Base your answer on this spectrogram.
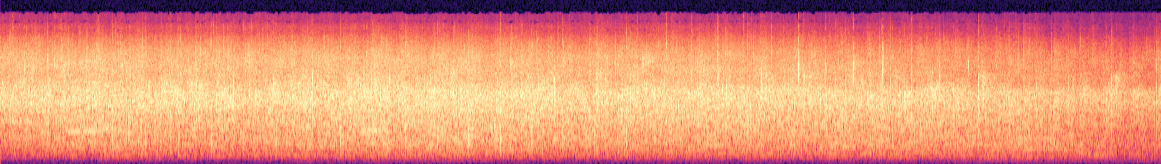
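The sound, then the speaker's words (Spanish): Sustained audience applause for award-winning teachers, a dense, steady wash of many hands clapping at an even loudness for about twelve seconds, with no voices standing out. “Brindemos nuevamente un fuerte aplauso a las maestras y los maestros galardonados.”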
